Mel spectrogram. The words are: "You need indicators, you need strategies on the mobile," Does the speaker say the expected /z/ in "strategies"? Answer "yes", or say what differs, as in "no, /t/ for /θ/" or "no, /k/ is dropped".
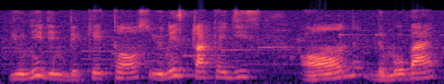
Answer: no, /s/ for /z/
